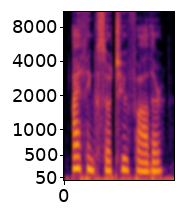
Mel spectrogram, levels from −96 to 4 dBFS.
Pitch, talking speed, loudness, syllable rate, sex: 200 Hz, 215 wpm, -19 LUFS, 5.4 syllables/s, female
